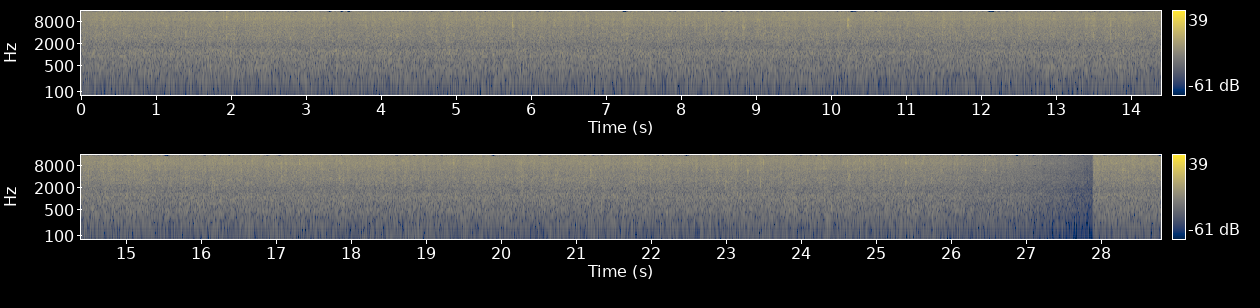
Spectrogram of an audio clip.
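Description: A jet of water splashing steadily onto plastic toy vehicles and wet sand: a continuous spattering hiss. It fades down shortly before the end and then cuts straight back in.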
